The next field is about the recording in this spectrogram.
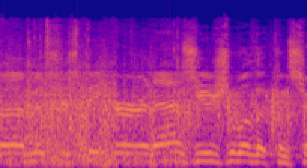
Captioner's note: some Applause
